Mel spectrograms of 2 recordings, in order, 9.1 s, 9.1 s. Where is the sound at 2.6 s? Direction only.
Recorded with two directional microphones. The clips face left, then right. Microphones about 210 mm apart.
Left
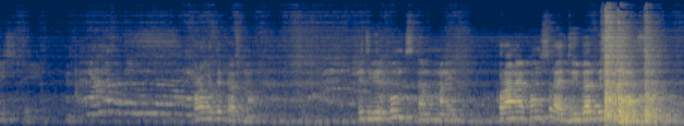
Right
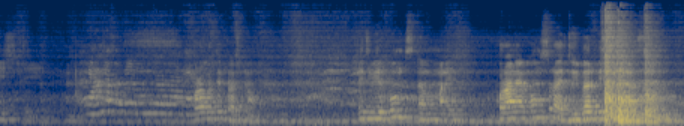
20° left (ahead or behind).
